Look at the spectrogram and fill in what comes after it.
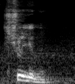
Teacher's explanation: Nem bota o EN no início, já começa do T já.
